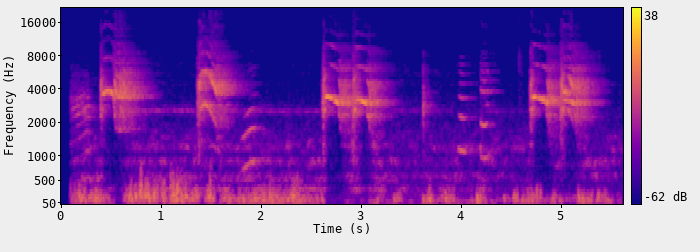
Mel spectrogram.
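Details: Indian ringneck parrot, filmed talking and dancing, gives sharp high screeching squawks in uneven bursts with a whistled note between, over a steady low background rumble.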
